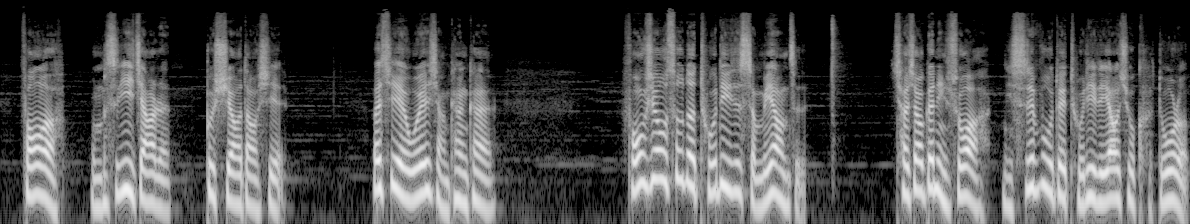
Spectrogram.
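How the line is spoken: Smiling. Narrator (Chinese): 笑道

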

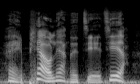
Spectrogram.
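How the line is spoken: Smiling quiet voice. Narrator (Chinese): 大学生模样的男子，满脸微笑的小声的对他说

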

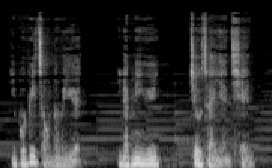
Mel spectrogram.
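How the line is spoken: Deep sigh. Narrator (Chinese): 天鹅深深叹一口气

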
